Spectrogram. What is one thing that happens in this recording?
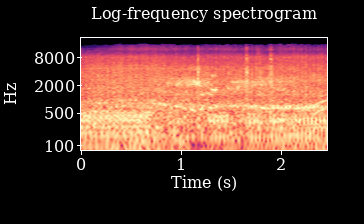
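Go-kart tyres squeal through a corner.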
